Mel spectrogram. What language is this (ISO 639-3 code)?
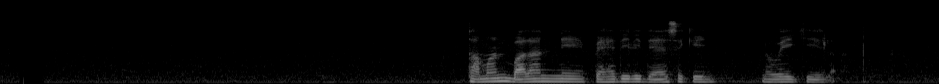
sin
